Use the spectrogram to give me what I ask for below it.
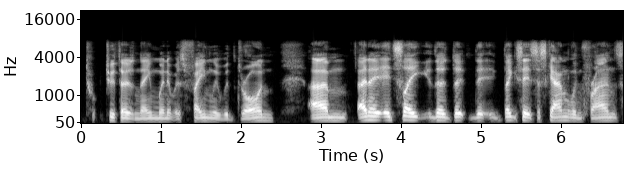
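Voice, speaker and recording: Deep-voiced man co-hosting a podcast. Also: a bit bright, no echo. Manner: explains at length, hesitant and repetitive. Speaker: podcast co-host. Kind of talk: casual podcast discussion. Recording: dull, dry podcast audio.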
